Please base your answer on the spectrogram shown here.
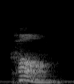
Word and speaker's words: calm: Calm, we don't pronounce the L in calm, so that leaves us K-A-M as well.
